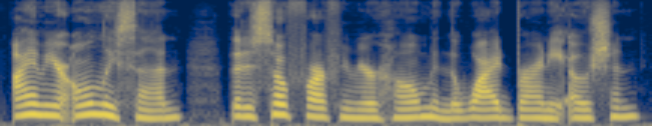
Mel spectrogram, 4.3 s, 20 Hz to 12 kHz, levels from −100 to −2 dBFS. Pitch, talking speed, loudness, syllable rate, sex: 195 Hz, 235 wpm, -19 LUFS, 5.3 syllables/s, female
